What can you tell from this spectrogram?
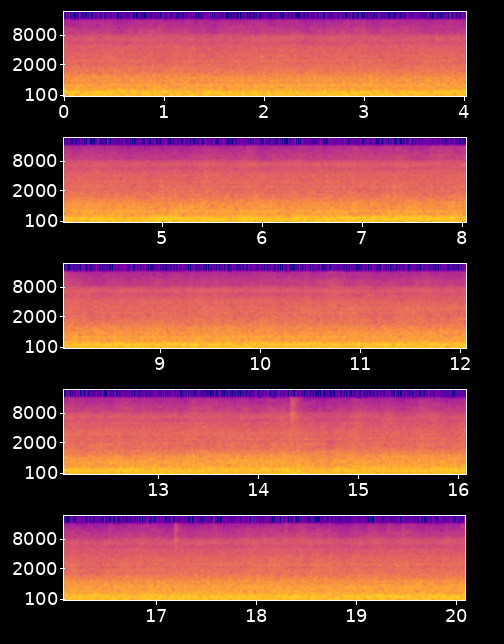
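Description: Steady running noise of a regional passenger train heard from inside the carriage: a constant low rumble of the train moving along the track.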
